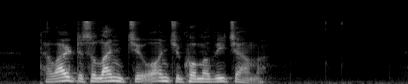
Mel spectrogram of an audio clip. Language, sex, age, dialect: Faroese, male, 36-60, Suðurstreymoy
